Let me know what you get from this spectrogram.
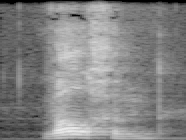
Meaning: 1. to cause to become nauseated, to disgust 2. to abhor, to hate
- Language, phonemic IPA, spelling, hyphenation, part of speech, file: Dutch, /ˈʋɑl.ɣə(n)/, walgen, wal‧gen, verb, Nl-walgen.ogg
